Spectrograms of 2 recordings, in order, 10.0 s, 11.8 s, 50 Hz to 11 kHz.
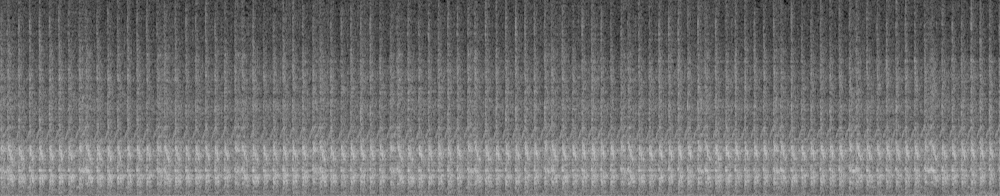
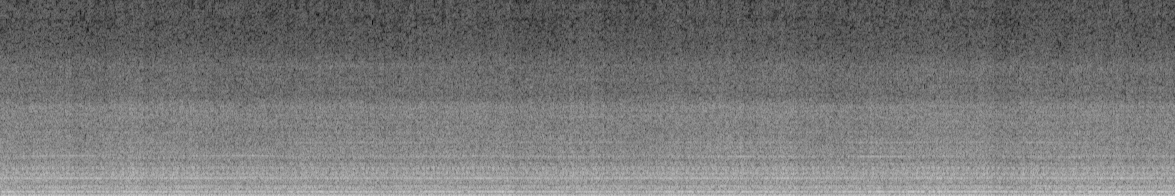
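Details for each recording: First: Lifted 4x4 6.0 Powerstroke diesel van, back with a no-start after a Bulletproof repair, cranked for a relative compression test: steady, even beat with no skipped strokes; compression good; mechanic suspects a pre-existing cylinder two injector problem. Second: Lifted 4x4 6.0 Powerstroke diesel van, back after a Bulletproof kit with head studs, gaskets and injectors, and a no-start: steady idle with a slight dull knock under the clatter; possible internal damage such as a broken piston skirt; cylinder 5 shows a 4% compression drop.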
